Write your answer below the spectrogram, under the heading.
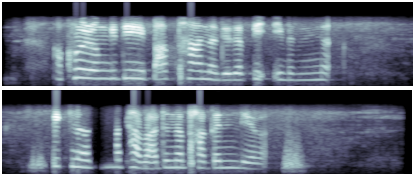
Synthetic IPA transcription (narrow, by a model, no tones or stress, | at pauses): ɐkʰojɾoŋɡidipak̚pʰanɐdedɐpiʔb | pik̚nɐtʰaatʰabadunɐpʰaɡɐndeɡɐ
